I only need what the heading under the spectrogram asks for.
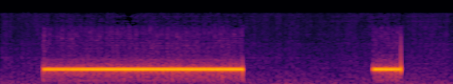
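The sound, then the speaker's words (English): Ringback tone of an outgoing phone call to a tattoo shop: a steady, even tone lasting about two seconds, a pause, then a second tone cut short, with no voices. “All right, we're going to call Wacky's Tattoos here.”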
